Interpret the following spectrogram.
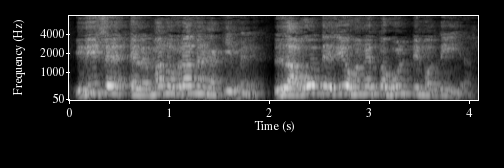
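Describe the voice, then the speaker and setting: A man's voice: very high voice, moderate pace, a little mellow. A man preaching a sermon in a fervent, emphatic way, often calling out to his listeners. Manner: emphatic, fervent preaching with frequent "amén" and "hermano". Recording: echoey room from far off.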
